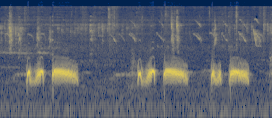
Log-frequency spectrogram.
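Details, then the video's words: Dove recorded during bird trapping, calling three evenly spaced phrases. Each is a fast two-pulse note and then a long, smooth, low coo, with near silence between phrases and faint high bird notes behind. "Sound of good dove"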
